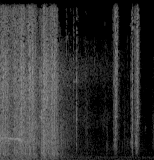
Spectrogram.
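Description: Gunfire from shooting an enemy in the video game Borderlands: a dense burst of rapid shots up close in the first second and a half, then a few sharper scattered reports trailing off quieter.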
